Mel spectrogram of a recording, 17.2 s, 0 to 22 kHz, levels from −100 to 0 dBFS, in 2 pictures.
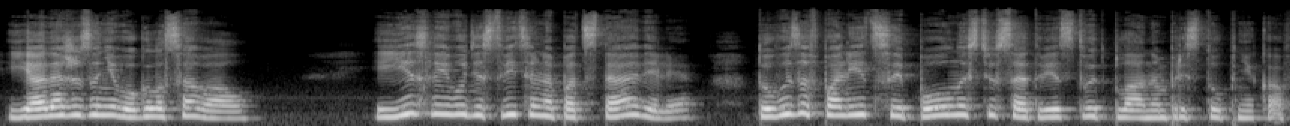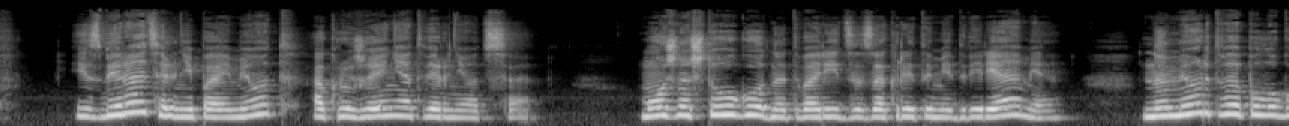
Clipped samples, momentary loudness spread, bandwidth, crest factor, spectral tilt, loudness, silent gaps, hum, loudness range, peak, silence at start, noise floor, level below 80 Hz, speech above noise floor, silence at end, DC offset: under 0.1%; 11 LU; 16 kHz; 16 dB; -4.5 dB/octave; -24 LUFS; none; none; 3 LU; -10 dBFS; 0.05 s; -69 dBFS; -72 dBFS; 45 dB; 0 s; under 0.1%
